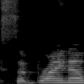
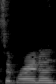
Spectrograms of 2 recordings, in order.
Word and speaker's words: Sabrina: I didn't go kayaking, but we did go to Lake Sabrina. You would think it's called, or pronounced Sabrina, but it's Sabrina.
